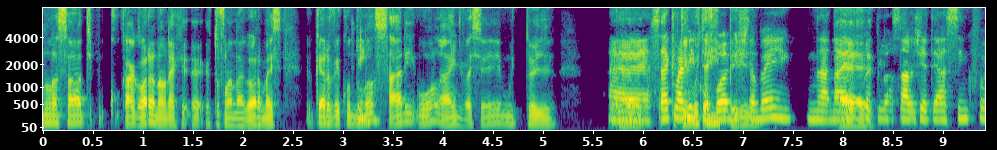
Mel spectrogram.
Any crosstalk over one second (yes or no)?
yes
